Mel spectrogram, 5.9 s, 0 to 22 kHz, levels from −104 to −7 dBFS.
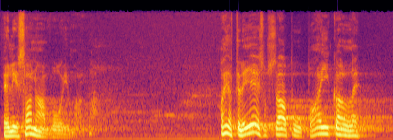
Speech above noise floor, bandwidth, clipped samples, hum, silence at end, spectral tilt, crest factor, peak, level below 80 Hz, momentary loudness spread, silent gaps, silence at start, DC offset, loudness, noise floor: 27 dB; 16 kHz; under 0.1%; none; 0.05 s; -6.5 dB/octave; 14 dB; 0 dBFS; -44 dBFS; 19 LU; none; 0.05 s; under 0.1%; -12 LUFS; -38 dBFS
